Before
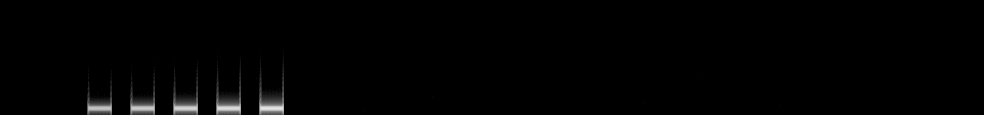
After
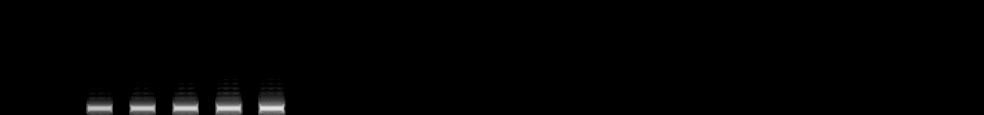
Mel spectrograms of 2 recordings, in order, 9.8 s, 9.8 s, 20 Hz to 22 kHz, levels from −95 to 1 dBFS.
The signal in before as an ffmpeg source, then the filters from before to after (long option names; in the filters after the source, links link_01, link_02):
-f lavfi -i "aevalsrc='pow(10,(-22+3*floor(t/0.43))/20)*sin(2*PI*264*t)*clip(min(mod(t,0.43),0.23-mod(t,0.43))/0.005,0,1)':duration=2.15:sample_rate=44100"
-af "afftfilt=real='re*gte(hypot(re,im),0.178)':imag='im*gte(hypot(re,im),0.178)':win_size=1024:overlap=0.75"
